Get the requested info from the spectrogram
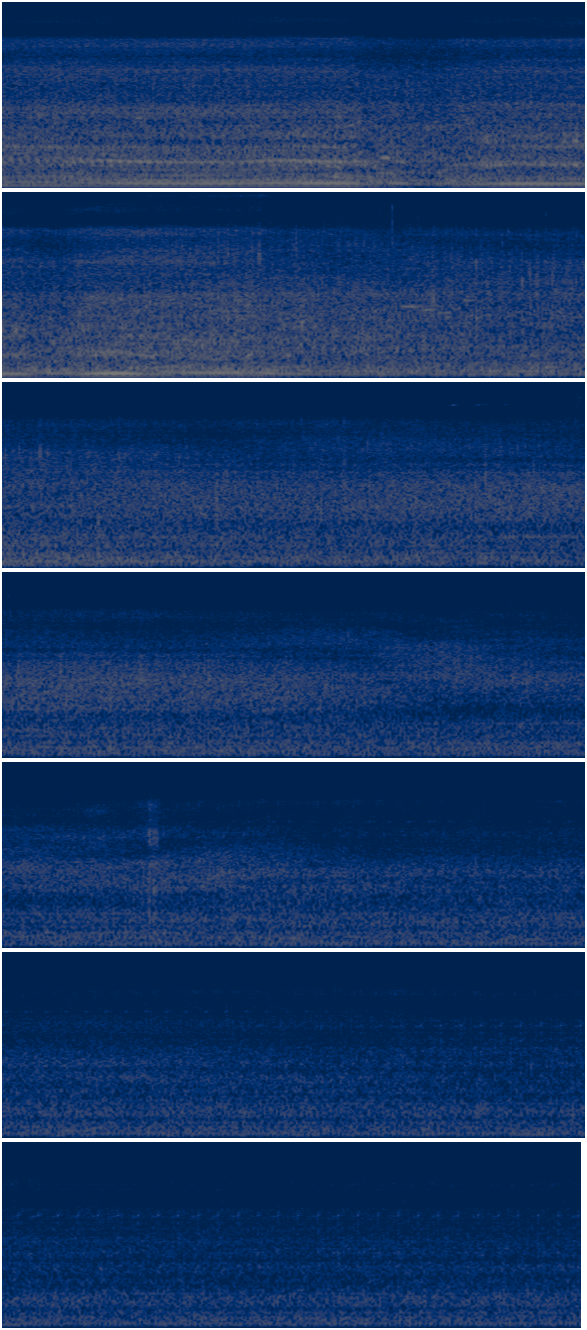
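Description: Car engines running close by, loudest in the first six or seven seconds with a shifting low hum, then a steady hiss of traffic on the wet road that slowly fades. One short click about eighteen seconds in.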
